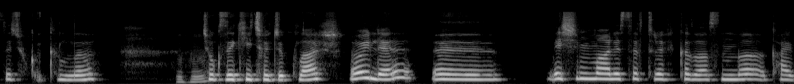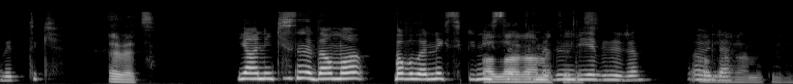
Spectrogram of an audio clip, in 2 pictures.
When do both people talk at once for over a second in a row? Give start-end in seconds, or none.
12.8-14.0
